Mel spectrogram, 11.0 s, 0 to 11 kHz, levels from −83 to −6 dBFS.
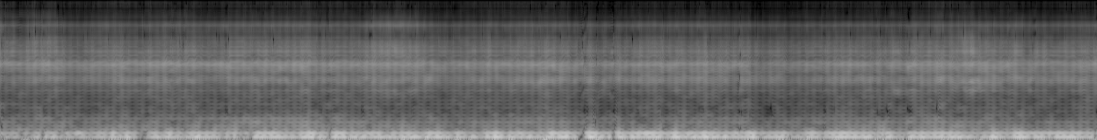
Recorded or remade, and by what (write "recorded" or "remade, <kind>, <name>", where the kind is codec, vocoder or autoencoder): remade, vocoder, BigVGAN v2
